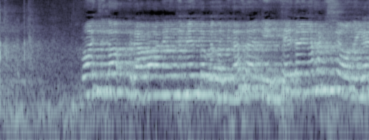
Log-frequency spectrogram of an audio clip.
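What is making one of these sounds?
A man speaks through a microphone and loudspeaker in a large hall.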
